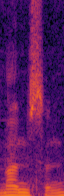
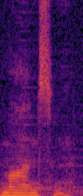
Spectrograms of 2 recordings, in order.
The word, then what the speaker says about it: Monson: what is now Monson a lot of people in Mount Pleasant still pronounced in munson but I never liked that pronunciation so we go with Monza and the Danes certainly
